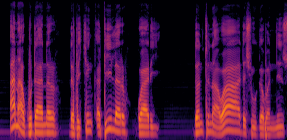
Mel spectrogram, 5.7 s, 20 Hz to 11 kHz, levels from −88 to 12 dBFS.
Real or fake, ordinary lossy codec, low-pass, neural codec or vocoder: real; none; none; none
